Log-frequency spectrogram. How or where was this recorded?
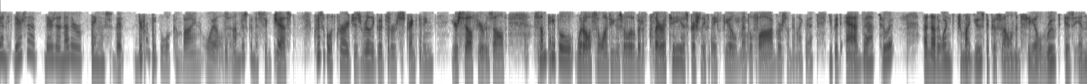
phone line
